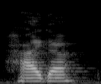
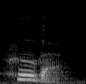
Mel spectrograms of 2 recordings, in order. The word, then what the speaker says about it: hygge: Now, Huga is spelled H-Y-G-G-E. So you'd think it'd be like Hyg, Hyga. Well, it's Huga is how it's pronounced. Like H-U-G-A-H, Huga.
